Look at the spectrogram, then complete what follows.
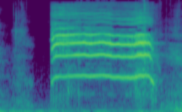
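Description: A single high-pitched goat bleat, held steady for about a second and trailing off at the end, loud against a quiet background with no talking.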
